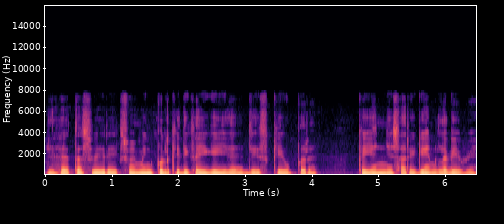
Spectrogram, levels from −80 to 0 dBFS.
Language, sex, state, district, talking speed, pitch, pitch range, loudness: Hindi, male, Rajasthan, Bikaner, 165 wpm, 115 Hz, 110-120 Hz, -17 LUFS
